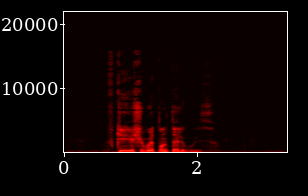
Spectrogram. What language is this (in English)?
Kabyle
